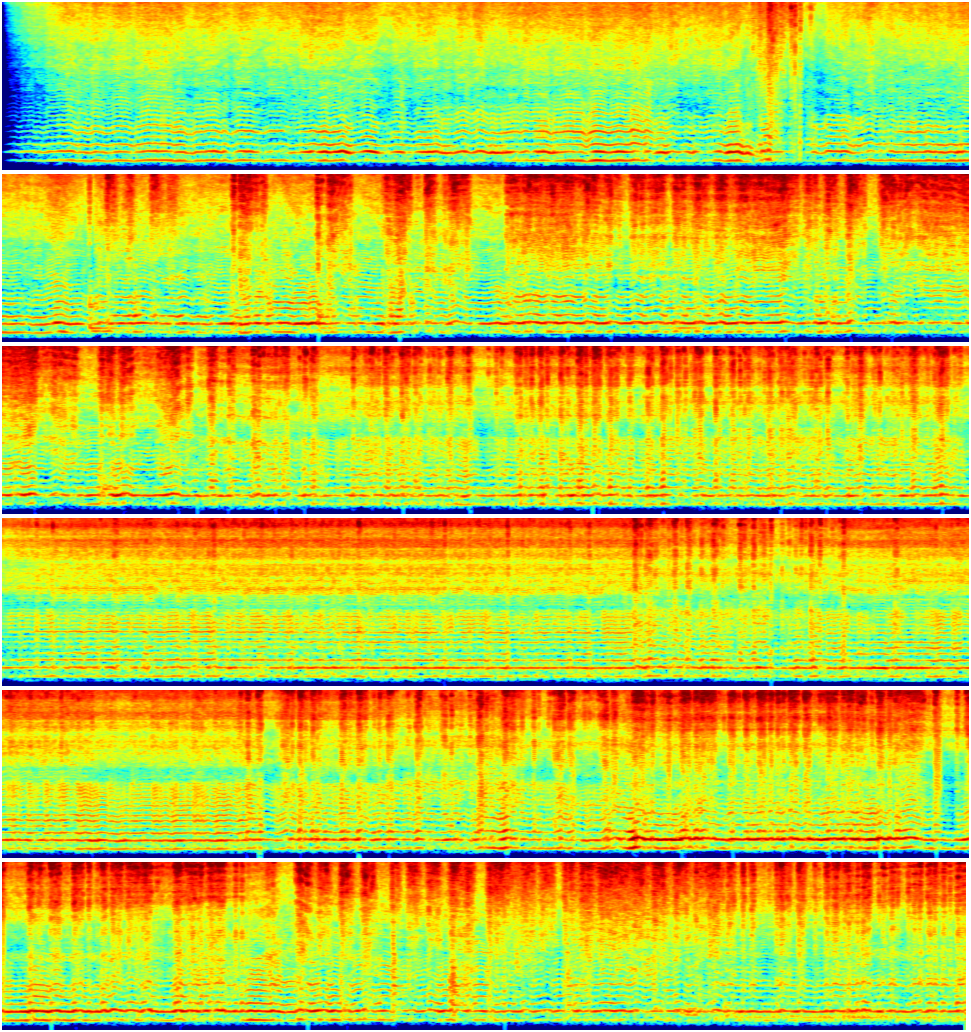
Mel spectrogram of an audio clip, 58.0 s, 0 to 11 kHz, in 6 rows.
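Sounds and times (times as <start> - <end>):
bumblebee trying to escape through closed window: 0.2 - 57.9.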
